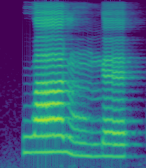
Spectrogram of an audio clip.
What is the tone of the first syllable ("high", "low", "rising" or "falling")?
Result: high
